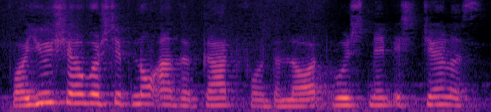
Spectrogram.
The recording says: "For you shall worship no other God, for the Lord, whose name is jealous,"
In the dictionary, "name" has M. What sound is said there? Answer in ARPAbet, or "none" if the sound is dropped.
M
